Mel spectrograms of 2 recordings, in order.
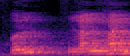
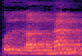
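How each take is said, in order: First: उल्लंघन stretched slowly, softer; drawn out. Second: Said in the usual way. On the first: Shown as a demonstration. Teacher slowly stretching उल्लंघन for students. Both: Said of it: "यहाँ पे आधा ला आया है".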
